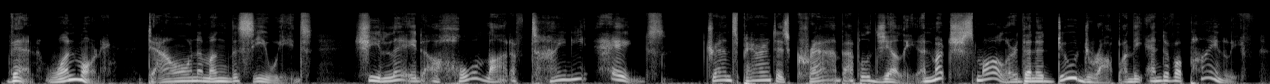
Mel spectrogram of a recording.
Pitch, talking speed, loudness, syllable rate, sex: 155 Hz, 165 wpm, -22 LUFS, 4.1 syllables/s, male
